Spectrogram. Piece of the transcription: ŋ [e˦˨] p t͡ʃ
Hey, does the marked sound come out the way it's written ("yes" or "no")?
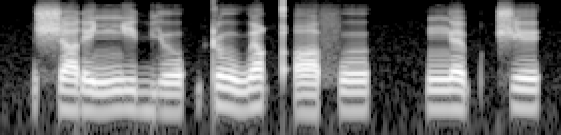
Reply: no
